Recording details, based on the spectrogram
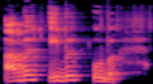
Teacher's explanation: با حروف قلقلہ میں سے ساکن ہونے کی وجہ سے یہاں پر قلقلہ ہو رہا ہے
